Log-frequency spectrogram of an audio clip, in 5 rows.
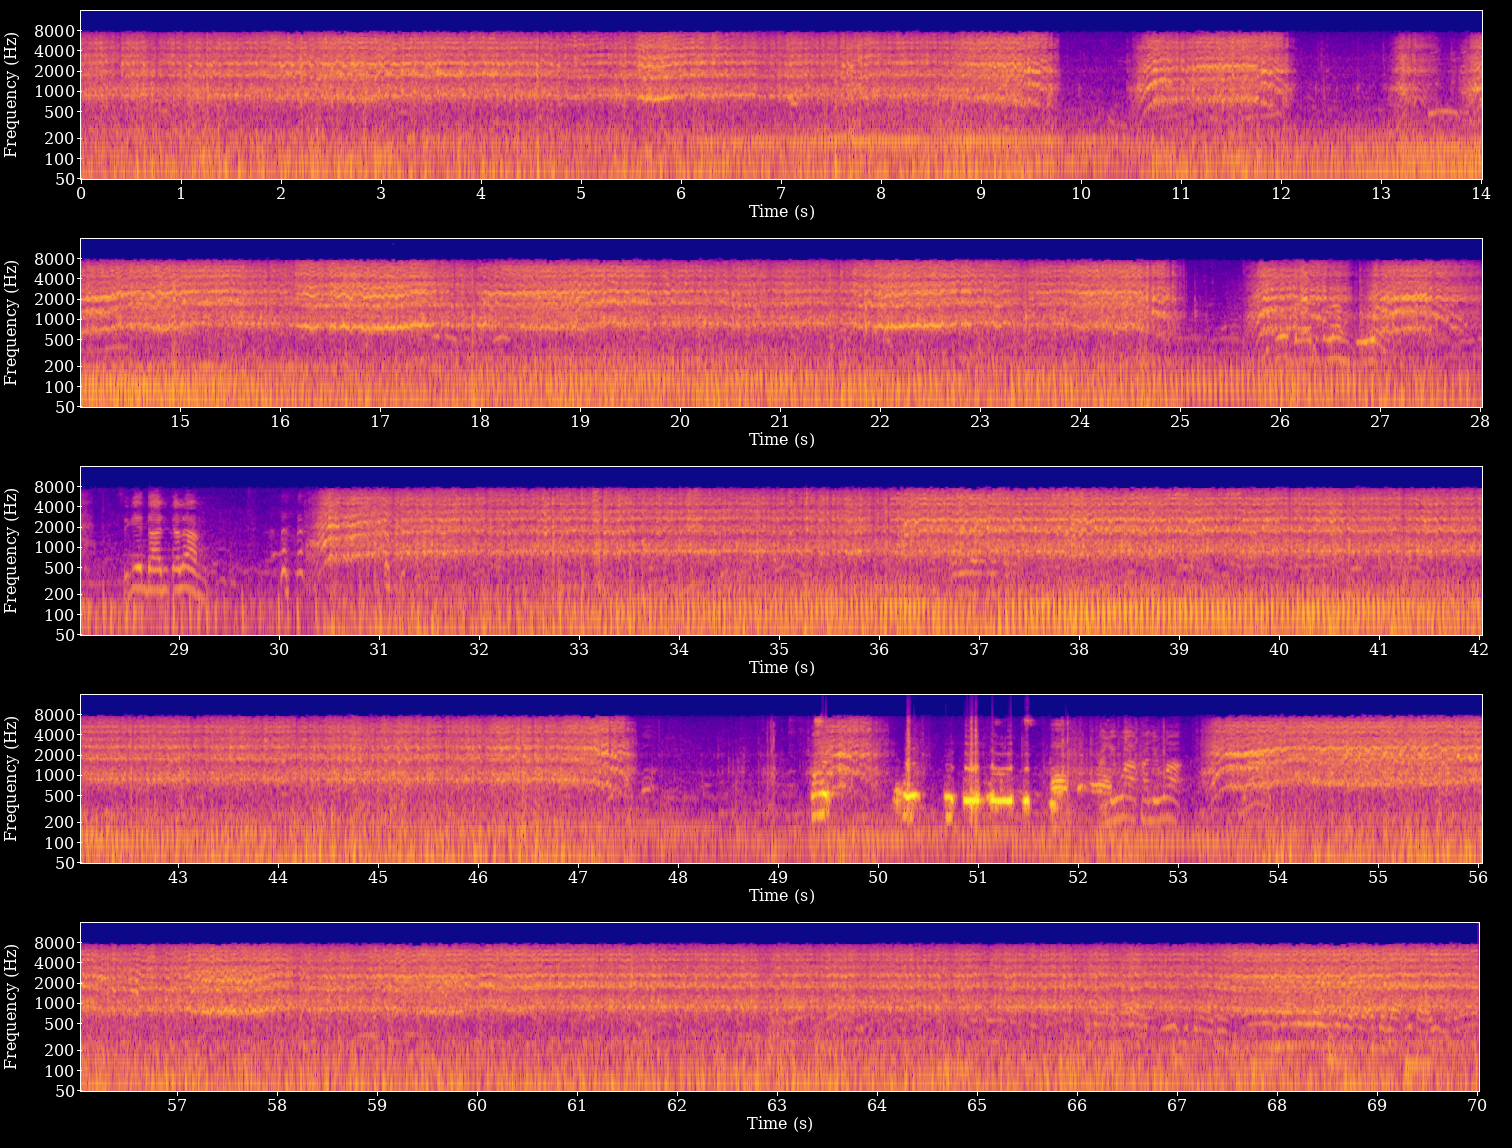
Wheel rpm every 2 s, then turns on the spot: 230, 220, 230, 230, 180, 100, 20, 180, 220, 220, 230, 220, 120, 80, 0, 130, 230, 230, 230, 230, 230, 240, 230, 160, 20, 10, 60, 210, 220, 220, 230, 230, 230, 230, 220.
none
